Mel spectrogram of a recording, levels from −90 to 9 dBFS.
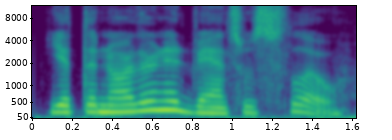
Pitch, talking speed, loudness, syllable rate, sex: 205 Hz, 220 wpm, -14 LUFS, 6.1 syllables/s, female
